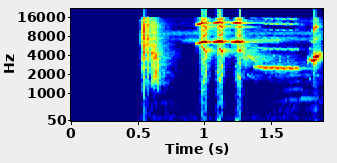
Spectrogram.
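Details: Sulingan from the Merapi mountain area, whose song serves to lure other birds: a burst of high chips, then a thin whistled note sliding down and a short rising whistle at the end.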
